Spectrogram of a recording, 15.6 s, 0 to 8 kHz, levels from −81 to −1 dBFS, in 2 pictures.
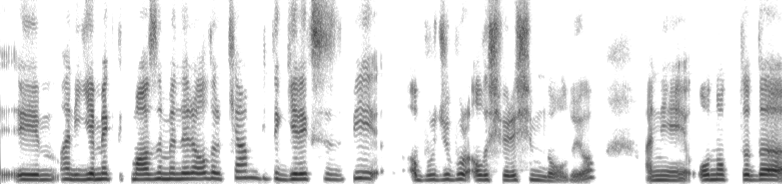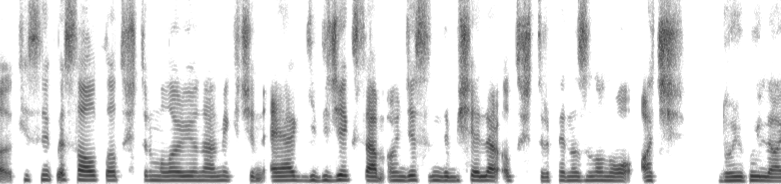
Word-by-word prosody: emm, 210 -1 +1
hani, 220 -2 -2
yemeklik 235 0 +2
malzemeleri 235 +2 +2
alırken 260 +3 -2
bir 250 - -14
de 250 - -1
gereksiz 225 -1 +2
bir 270 - -2 0.3
abur 200 +2 -4
cubur 215 +2 -1
alışverişim 195 -2 0
de - - -2
oluyor. 295 - -5 0.5
Hani, 190 -1 -2
o 205 +1 +2
noktada 210 -1 +2
kesinlikle 200 0 -1
sağlıklı 195 -2 +3
atıştırmalara 185 0 -3
yönelmek 180 -1 -3
için 175 - -4
eğer 175 +1 +3
gideceksem 180 0 +2
öncesinde 175 -1 0
bir - - -8
şeyler 175 -1 +4
atıştırıp 160 -1 -3
en 175 -1 -4
azından 175 +1 +1
o 165 -1 -1
aç 175 0 +2 0.4
duyguyla, 165 -1 0
195 Hz, 125 wpm, -24 LUFS, 175-220 Hz, 0.5 s, şeyler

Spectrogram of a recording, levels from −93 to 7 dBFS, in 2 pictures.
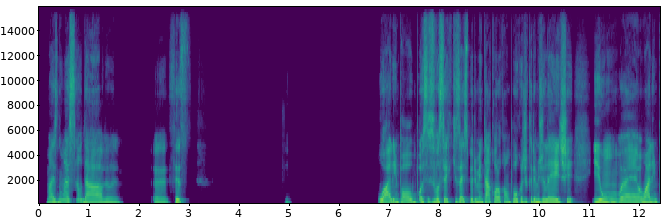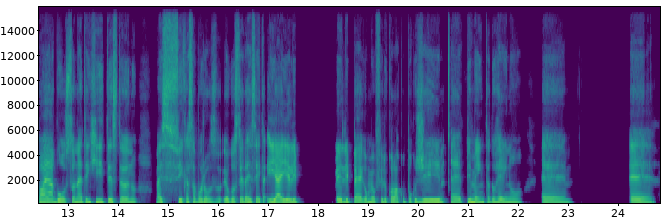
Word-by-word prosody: mas 190 +4 -1
não 345 +8 -4
é 360 - -1
saudável, 210 - -2 0.7
eh, 185 -1 -4
hã, - - -10 0.2
s 220 - +2 2.0
Sim. 200 +2 -17 1.7
O 225 0 +3
alho 200 -1 +2
em 230 - +1
pó, 165 -4 -1
assim, 200 -2 +1
se 190 +3 -1
você 220 -1 +2
quiser 205 -1 -2
experimentar, 195 -1 0
colocar 200 0 -2
um 195 - 0
pouco 215 +6 0
de 230 -2 -2
creme 230 -1 +3
de 230 +1 +1
leite 220 +10 +2 0.4
e 215 +1 +5
u 220 - +6
um 210 -3 +1
eh, 185 -1 0
o 205 - +2
alho 235 +3 +3
em 280 - -2
pó 295 +3 -1
é 330 +1 +3
a 325 - 0
gosto, 190 -4 0
né, 190 +1 +2
tem 210 +1 0
que 210 +1 +1
ir - - 0
testando, 195 -6 -1 0.4
mas 180 +1 -1
fica 185 -1 +1
saboroso, 180 -6 -2
eu 170 0 0
gostei 180 0 -2
da 180 - 0
receita. 190 -3 0
E 200 +3 +3
aí 205 0 +4
ele 215 0 +1 0.7
ele 205 0 +2
pega 200 -2 -1
o - - -4
meu 190 -1 +1
filho 195 +1 -4
coloca 195 +1 -3
um 195 - -6
pouco 205 +3 -4
de, 195 -2 +3
eh, 175 -1 -1
pimenta 195 0 +2
do 195 - -2
reino, 180 -1 -1 0.4
eh 155 -2 -3 1.2
eh 170 -2 +1
200 Hz, 155 wpm, -23 LUFS, 185-215 Hz, 2.0 s, u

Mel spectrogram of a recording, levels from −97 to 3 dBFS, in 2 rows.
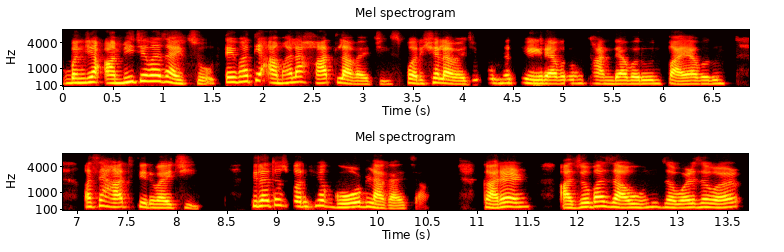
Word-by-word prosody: म्हणजे 230 +4 +2
आम्ही 210 +6 +3
जेव्हा 310 -1 +4
जायचो, 195 - -1
तेव्हा 260 +3 +3
ती 345 - 0
आम्हाला 230 +4 +1
हात 220 +2 +1
लावायची, 165 -6 0
स्पर्श 190 +3 -1
लावायची 180 -4 +1
पूर्ण 210 0 -6
चेहऱ्यावरून, 190 -3 0
खांद्यावरून, 180 0 0
पायावरून 175 +3 0 0.5
असे 230 +5 -3
हात 220 -3 +1
फिरवायची. 180 - -2 0.6
तिला 275 +1 +3
तो 310 - -2
स्पर्श 250 -3 -5 0.2
गोड 215 +4 +3
लागायचा. 150 -5 -3 0.6
कारण 220 +5 +3 0.4
आजोबा 220 +8 +2
जाऊन 190 +1 +1
जवळ-जवळ 195 +2 0
195 Hz, 120 wpm, -20 LUFS, 180-225 Hz, 0.6 s, जेव्हा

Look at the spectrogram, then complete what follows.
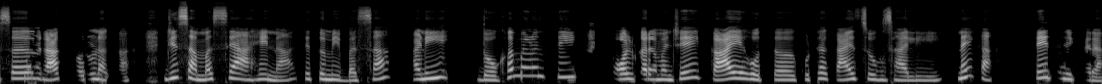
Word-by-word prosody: असं 275 0 +1
राग 205 - +8 0.2
करू 210 +4 -9
नका. 190 -7 -5 0.4
जी 295 +4 +4
समस्या 260 +1 +4
आहे 230 +1 0
ना, 185 -3 -3
ते 255 - -4
तुम्ही 225 -3 +1
बसा 185 +7 -1 0.3
आणि 275 +7 +3 0.4
दोघं 210 - -1
मिळून 400 -1 -4
ती 340 -1 -4
सॉल्व्ह 250 -1 -1
करा. 230 -1 +1
म्हणजे 225 +8 +1
काय 255 +6 +7
होतं, 215 -4 -2
कुठं 265 +4 -5
काय 210 +4 +2
चूक 230 -3 -3
झाली. 190 -1 -4 0.2
नाही 315 +6 +3
का. - - -2 0.5
ते 300 +2 +7
तरी 275 -5 -5
करा. 180 -3 -4
235 Hz, 160 wpm, -25 LUFS, 210-275 Hz, 0.5 s, राग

